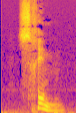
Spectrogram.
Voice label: "schim", Dutch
